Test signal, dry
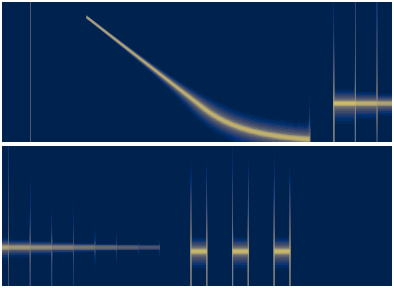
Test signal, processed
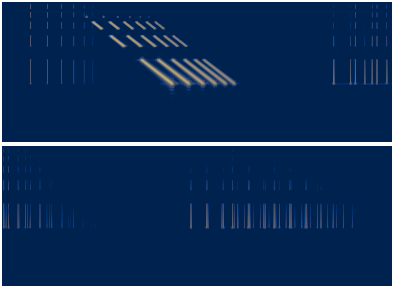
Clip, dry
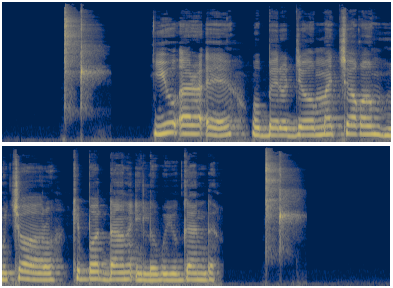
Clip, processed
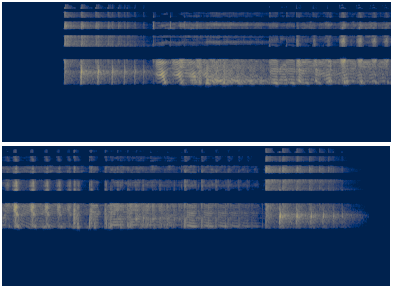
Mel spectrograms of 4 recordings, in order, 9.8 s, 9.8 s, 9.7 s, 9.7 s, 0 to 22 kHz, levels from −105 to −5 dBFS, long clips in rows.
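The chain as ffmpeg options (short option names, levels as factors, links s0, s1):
-filter_complex "[0:a]highpass=f=1100:w=0.5412,highpass=f=1100:w=1.3066,alimiter=limit=0.0944:level=0:latency=1:release=371,asplit=2[s0][s1];[s1]aecho=0:1:210|388.5|540.2|669.2|778.8:0.631|0.398|0.251|0.158|0.1[s2];[s0][s2]amix=inputs=2:normalize=0,afftfilt=real='re*eq(mod(floor(b*sr/1024/2000),2),1)':imag='im*eq(mod(floor(b*sr/1024/2000),2),1)':win_size=1024:overlap=0.75"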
